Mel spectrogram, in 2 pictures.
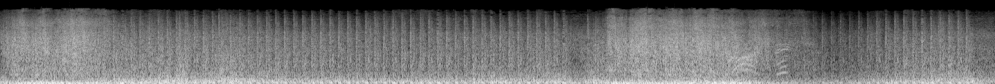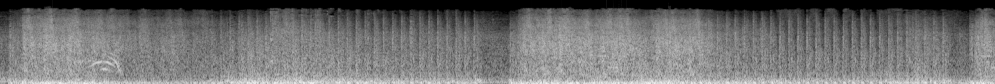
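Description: Rockets whoosh from a helicopter in loud bursts.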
